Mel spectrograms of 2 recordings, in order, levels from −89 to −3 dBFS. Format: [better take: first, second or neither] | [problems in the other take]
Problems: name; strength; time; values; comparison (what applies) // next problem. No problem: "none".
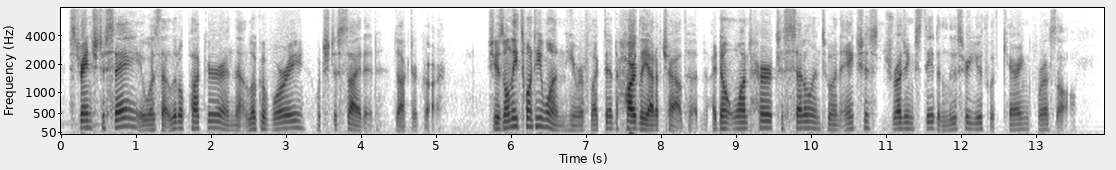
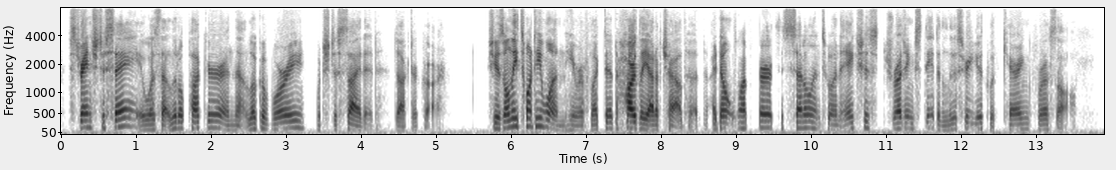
first | noise reduction (neural diffusion model UNIVERSE++)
